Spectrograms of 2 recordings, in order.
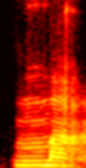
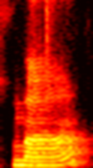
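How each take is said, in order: First: The pitch dips down, then rises again. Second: The pitch rises like a question. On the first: "nadanya berbentuk V, jadi dia ke bawah turun kemudian naik lagi" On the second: "jadi naik seperti orang bertanya"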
